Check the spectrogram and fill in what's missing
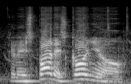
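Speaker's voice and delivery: loud angry shout; exasperated yell. Real, not acted. Player ordering his partner to shoot, loud exasperated yell. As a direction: bark the order in frustration.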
